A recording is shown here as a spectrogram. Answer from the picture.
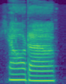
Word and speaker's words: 혈압: 리을로 그래서 걸음 걸음 혈관에 생기는 압력 혈압 리과 만난 이이라 리얼로 그래서 혈압 혈압 이번에는 꾸며주는 말의 리을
